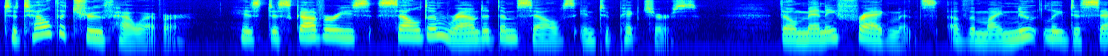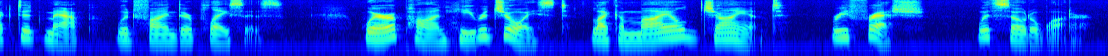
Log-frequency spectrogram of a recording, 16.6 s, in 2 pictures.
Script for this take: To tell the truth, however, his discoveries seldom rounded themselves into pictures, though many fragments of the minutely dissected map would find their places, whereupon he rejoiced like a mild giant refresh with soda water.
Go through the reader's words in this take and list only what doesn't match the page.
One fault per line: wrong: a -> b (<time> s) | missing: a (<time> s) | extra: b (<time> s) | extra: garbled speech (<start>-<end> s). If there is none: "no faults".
no faults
